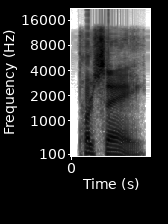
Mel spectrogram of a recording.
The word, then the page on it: per se: American English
